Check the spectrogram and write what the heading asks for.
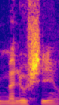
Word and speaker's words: Malucci: C'est un roman qui parle d'un certain Bailly, d'un certain Malucci aussi, ou Malucci, je ne sais pas comment on prononce. – Oui, Malucci. Enfin, Malucci, et qui est plus ou moins votre grand-père, c'est un petit peu votre histoire familiale.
